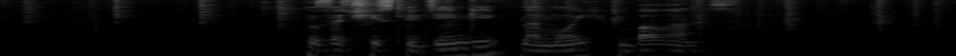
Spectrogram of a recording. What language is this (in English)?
Russian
